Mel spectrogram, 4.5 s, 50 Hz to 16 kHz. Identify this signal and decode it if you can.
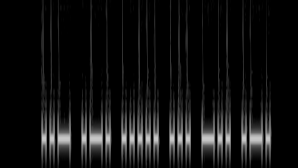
Morse code, heard as a keyed tone, about 21 wpm, 700 Hz. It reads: UR5SDR
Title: DXCC-100 Call Signs - 6 Characters - Repeated 3x - 20wpm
